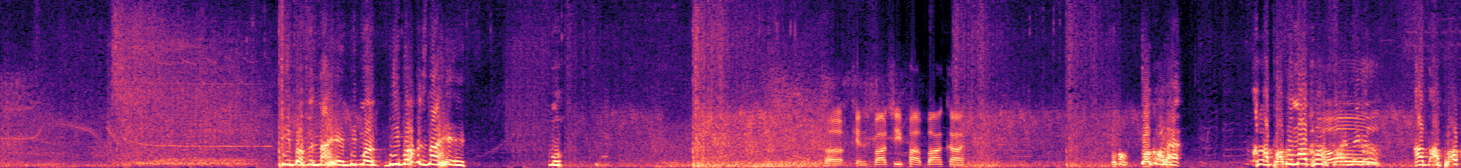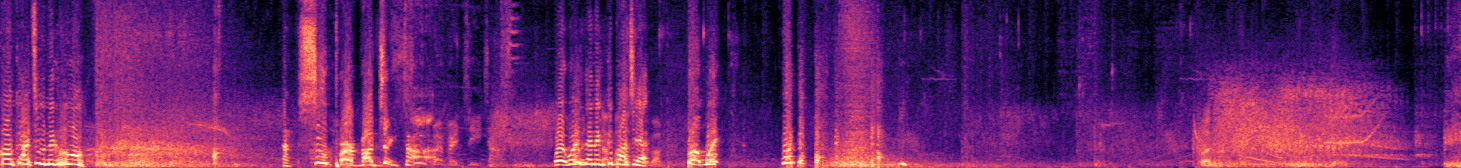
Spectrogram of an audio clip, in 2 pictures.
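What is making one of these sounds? Energy blasts burst and roar in loud whooshes.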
